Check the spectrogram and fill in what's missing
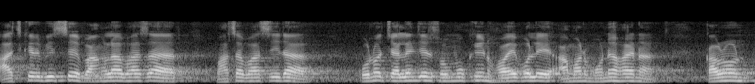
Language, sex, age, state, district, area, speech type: Bengali, male, 30-45, West Bengal, Purba Bardhaman, urban, spontaneous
